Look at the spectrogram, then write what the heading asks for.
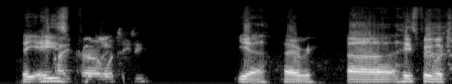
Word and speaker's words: Waititi: Taiki Waititi. He's Waititi.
